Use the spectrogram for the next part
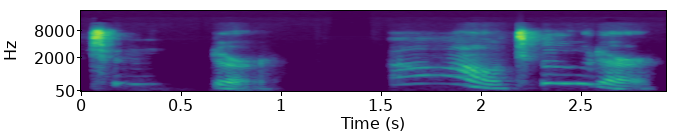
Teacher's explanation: On that first syllable, my mouth opened wider. I emphasized it. I accented it.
